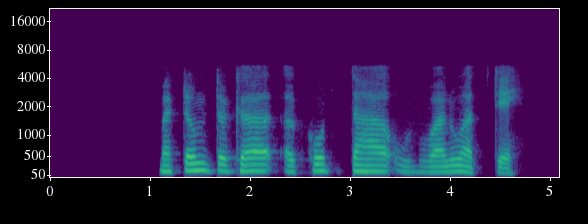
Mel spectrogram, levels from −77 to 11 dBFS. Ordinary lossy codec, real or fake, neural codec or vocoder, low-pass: Opus, 24 kbps; fake; codec, 16 kHz, 0.5 kbps, X-Codec, WavLM features, trained on Multilingual LibriSpeech; 5.4 kHz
